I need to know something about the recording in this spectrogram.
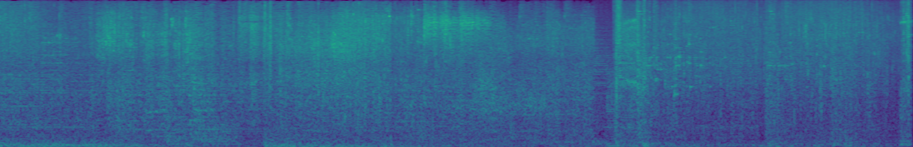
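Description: Movie explosion sound effects: a heavy boom and rumble from a blast, with fresh surges of rumble and crashing debris a few seconds in and again past the middle, over film score music.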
